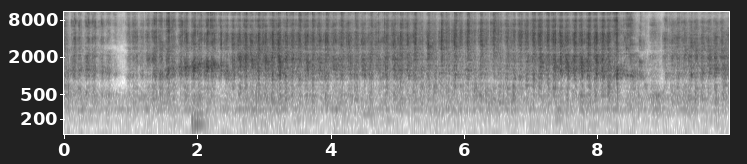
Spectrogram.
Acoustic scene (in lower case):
restroom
